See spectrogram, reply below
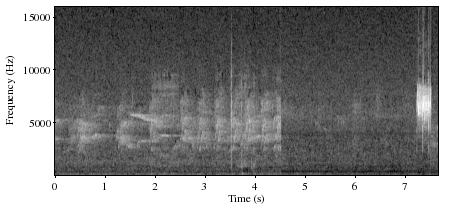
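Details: Grey wagtail wintering near flowing rocky forest streams in Kanha National Park, India: a series of sharp, high, thin notes through the first half, then quiet, then a loud high burst near the end.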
